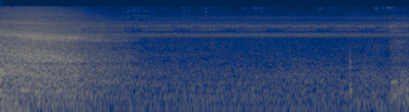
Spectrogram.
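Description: A breathy exhale fades out over the first second, leaving faint, steady, high-pitched insect chirring, typical of crickets.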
